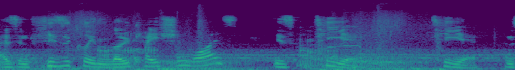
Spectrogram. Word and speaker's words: tie: word for their as in physically location-wise is ta ta and spelled TI e it's very similar to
